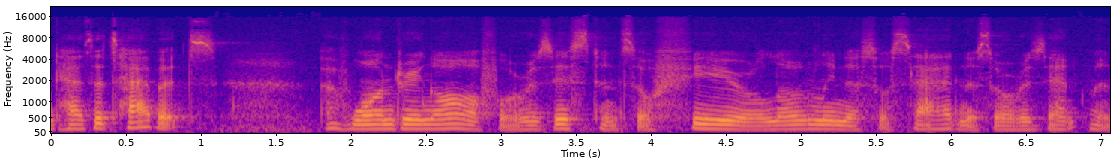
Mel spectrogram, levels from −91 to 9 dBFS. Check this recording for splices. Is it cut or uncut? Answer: uncut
